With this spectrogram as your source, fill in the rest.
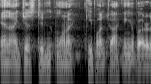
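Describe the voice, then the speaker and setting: With an American accent, a man speaks at a fairly quick pace in a very deep, low pitch, with a dark, mellow tone and vocal fry. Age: 70s. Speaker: nonprofit founder. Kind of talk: interview.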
